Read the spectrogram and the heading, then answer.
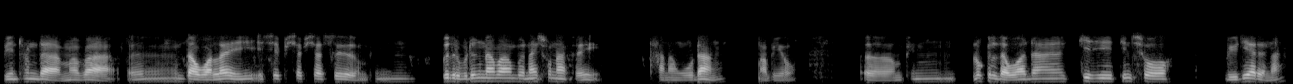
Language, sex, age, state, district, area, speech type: Bodo, male, 18-30, Assam, Udalguri, rural, conversation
